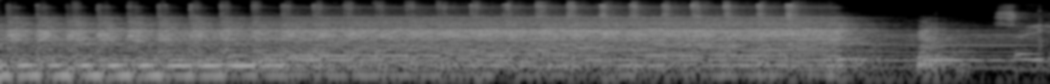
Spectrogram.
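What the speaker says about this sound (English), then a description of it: "you start with a muted chord" A distorted electric guitar chugs a rapid, chopped palm-muted power chord that opens up and swells into a fuller ringing chord, from a song, loud and continuous, then stops suddenly near the end.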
